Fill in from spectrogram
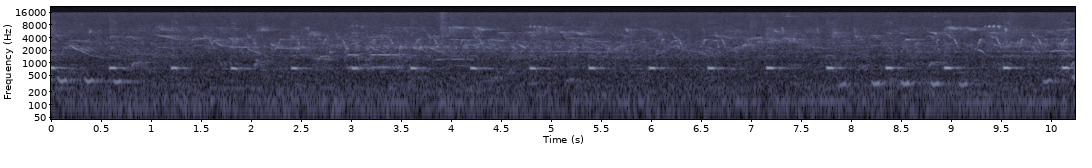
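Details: Coppersmith barbet in an Indian urban neighbourhood giving its continuous metronomic, hollow tuk-tuk-tuk, about one note every half second, with fainter chirps of other birds and background hum.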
